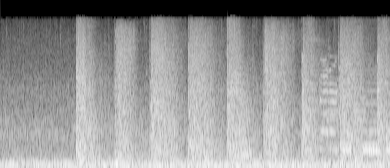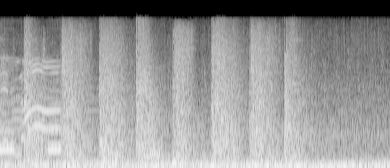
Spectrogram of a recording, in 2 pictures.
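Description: Heavy blows thud rapidly against a car body.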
